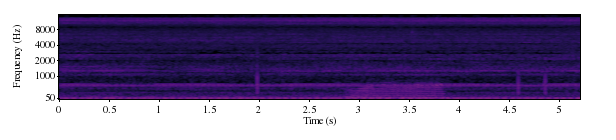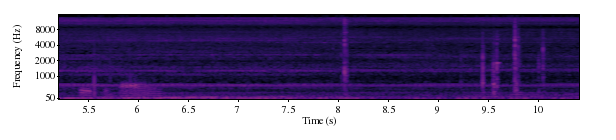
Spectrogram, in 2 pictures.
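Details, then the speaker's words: Rotary tool grinding down a mismatched part, metal or plastic unknown, to fit a Poulan PP4218AVX chainsaw with a no-start fault. A high, steady motor whine with short gritty bursts as the wheel bites: the grinder runs normally. "so we ground it down and ground it down here i don't know if this is metal here or not but whatever"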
